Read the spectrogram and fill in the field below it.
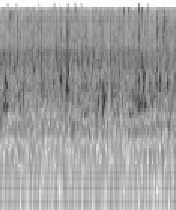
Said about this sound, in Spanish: Cuando el río suena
